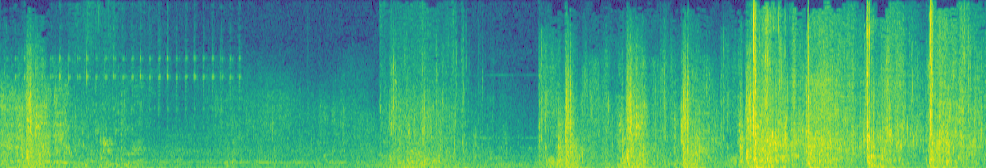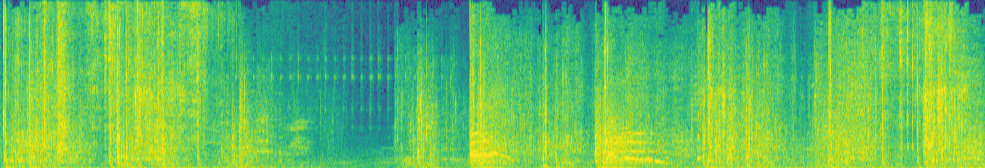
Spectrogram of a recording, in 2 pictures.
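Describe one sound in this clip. Underwater combat rumbles and thuds.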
